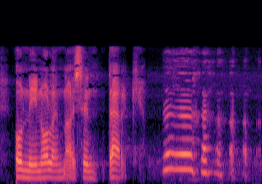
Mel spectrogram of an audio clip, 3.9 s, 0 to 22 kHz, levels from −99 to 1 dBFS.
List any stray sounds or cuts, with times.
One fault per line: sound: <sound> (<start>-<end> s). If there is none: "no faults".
sound: laugh (2.4-3.9 s)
